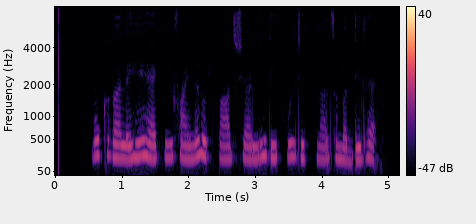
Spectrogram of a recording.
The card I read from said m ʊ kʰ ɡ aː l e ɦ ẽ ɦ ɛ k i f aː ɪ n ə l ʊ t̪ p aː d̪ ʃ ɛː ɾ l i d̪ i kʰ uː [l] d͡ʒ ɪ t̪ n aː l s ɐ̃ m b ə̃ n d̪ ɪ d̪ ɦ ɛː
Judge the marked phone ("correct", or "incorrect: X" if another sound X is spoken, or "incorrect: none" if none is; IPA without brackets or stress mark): correct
